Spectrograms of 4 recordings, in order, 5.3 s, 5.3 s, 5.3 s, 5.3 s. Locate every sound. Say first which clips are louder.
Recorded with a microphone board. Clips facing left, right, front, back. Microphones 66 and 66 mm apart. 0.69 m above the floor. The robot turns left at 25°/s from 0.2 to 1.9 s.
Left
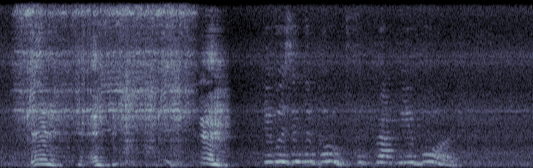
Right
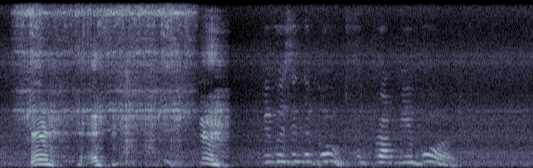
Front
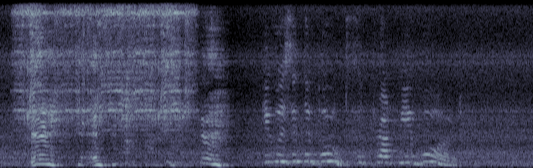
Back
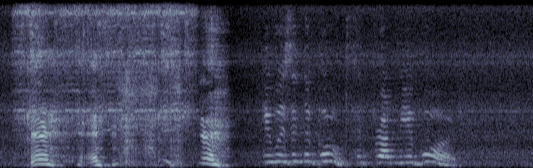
0.3 s crying: right 7 dB, back 6 dB; 120° right, 0.7 m; by 2.3 s 160° right, 0.7 m
2.6 s a woman speaking: left 1 dB, even; 125° right, 3 m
